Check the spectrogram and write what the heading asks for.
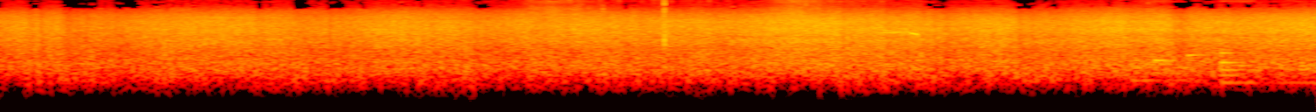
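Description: Ocean surf washing steadily onto a beach, mixed with wind buffeting the microphone. Faint music comes in near the end.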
